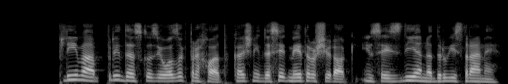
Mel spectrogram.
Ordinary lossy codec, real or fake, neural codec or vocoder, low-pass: none; fake; codec, 16 kHz, 2 kbps, X-Codec, HuBERT features, trained on LibriSpeech; none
